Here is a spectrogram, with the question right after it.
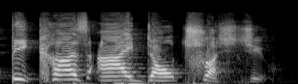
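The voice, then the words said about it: Very loud quoted line. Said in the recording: “She said a few words very loudly ... In a very loud voice”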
